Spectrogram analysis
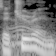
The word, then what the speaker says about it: Torino: Oh, I've never been to Torino. It's northern Italy. It's Turin, Torino.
